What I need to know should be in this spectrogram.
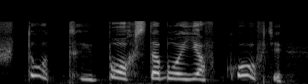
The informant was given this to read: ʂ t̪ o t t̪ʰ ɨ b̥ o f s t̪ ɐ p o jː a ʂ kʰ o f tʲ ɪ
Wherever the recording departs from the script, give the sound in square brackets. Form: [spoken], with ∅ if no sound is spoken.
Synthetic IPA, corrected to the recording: ʂ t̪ o t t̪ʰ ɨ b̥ o [x] s t̪ ɐ [b] o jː a [f] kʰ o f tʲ ɪ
